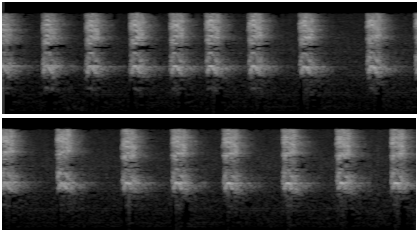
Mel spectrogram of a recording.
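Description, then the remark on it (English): A crow caws loudly from about two trees away, a steady run of about sixteen harsh calls spaced under half a second apart, with no voices or other sounds around it. “As the crow wants to emphasize.”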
